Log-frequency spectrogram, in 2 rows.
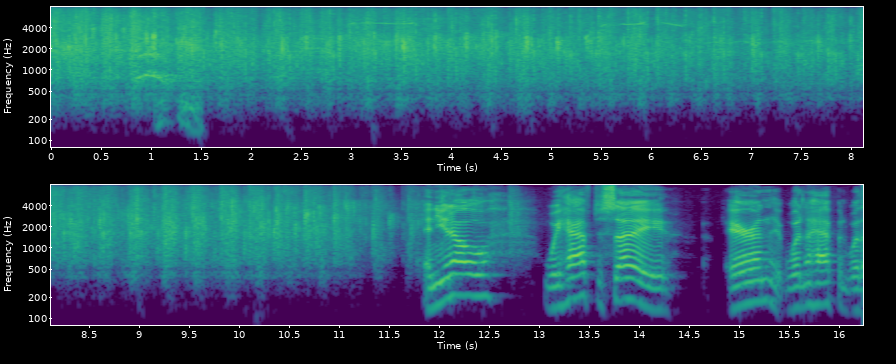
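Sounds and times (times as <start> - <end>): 
audience applause for the choir: 0.0 - 11.9
speech: 1.0 - 1.7, 11.9 - 16.2.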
